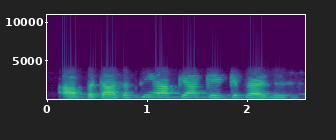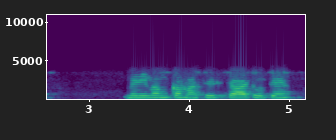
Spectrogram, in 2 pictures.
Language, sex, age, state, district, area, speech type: Urdu, female, 18-30, Delhi, East Delhi, urban, conversation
